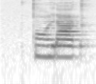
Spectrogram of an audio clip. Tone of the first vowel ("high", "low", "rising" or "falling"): high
